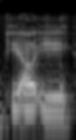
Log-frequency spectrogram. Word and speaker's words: Pleiades: So the Pleiades, it's spelled Pleiades, I'll say that again, Pleiades.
